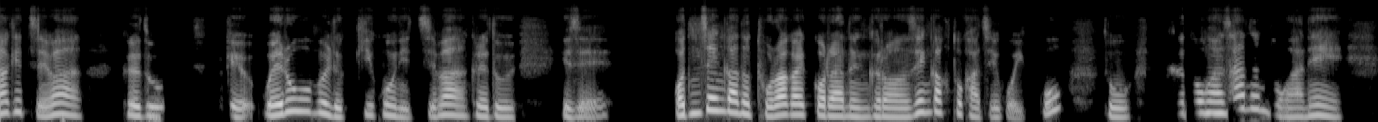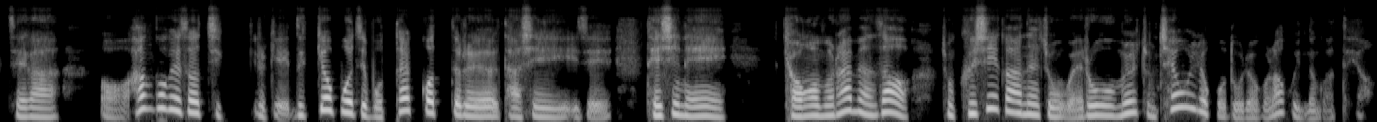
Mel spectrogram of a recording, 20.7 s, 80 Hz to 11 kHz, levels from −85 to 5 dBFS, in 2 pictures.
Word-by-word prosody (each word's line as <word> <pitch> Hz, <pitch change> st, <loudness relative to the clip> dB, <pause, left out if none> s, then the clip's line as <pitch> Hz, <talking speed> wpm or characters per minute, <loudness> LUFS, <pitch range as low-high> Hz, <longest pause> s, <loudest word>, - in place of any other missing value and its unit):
하겠지만 250 Hz, -4 st, +1 dB, 0.3 s
그래도 205 Hz, -3 st, 0 dB, 0.5 s
이렇게 450 Hz, -, -2 dB
외로움을 270 Hz, +3 st, +4 dB
느끼고는 205 Hz, +1 st, -3 dB
있지만 215 Hz, +3 st, 0 dB
그래도 195 Hz, -3 st, -1 dB, 0.3 s
이제 190 Hz, +2 st, -5 dB, 0.5 s
언젠가는 270 Hz, +3 st, +5 dB
돌아갈 230 Hz, +3 st, +5 dB
거라는 205 Hz, -4 st, +2 dB
그런 190 Hz, -1 st, 0 dB
생각도 280 Hz, 0 st, 0 dB
가지고 185 Hz, -4 st, -6 dB
있고 330 Hz, +8 st, -5 dB, 0.3 s
또 190 Hz, -3 st, -2 dB, 0.3 s
그동안 270 Hz, +1 st, +1 dB
사는 355 Hz, 0 st, -1 dB
동안에 195 Hz, 0 st, -3 dB, 0.3 s
제가 190 Hz, -1 st, -1 dB, 0.3 s
어 -, -, -7 dB
한국에서 345 Hz, -6 st, +3 dB
직 -, -, -8 dB, 0.2 s
이렇게 -, -, -6 dB
느껴보지 275 Hz, 0 st, +3 dB
못할 295 Hz, +13 st, +1 dB
것들을 235 Hz, -9 st, +2 dB
다시 185 Hz, -1 st, -3 dB
이제 -, -, -7 dB, 0.3 s
대신에 210 Hz, -4 st, +2 dB, 0.4 s
경험을 220 Hz, +3 st, +3 dB
하면서 280 Hz, -5 st, +3 dB, 0.2 s
좀 225 Hz, -, -4 dB
그 255 Hz, -, +1 dB
시간에 285 Hz, -8 st, +3 dB
좀 195 Hz, -3 st, -3 dB
외로움을 220 Hz, +5 st, +1 dB
좀 225 Hz, -6 st, -8 dB
채우려고 370 Hz, -, -1 dB
노력을 -, -, -8 dB
하고 275 Hz, +1 st, -5 dB
있는 -, -, -12 dB
것 -, -, -21 dB
같아요. -, -, -21 dB
225 Hz, 330 characters per minute, -24 LUFS, 200-275 Hz, 0.5 s, 언젠가는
